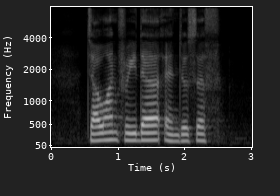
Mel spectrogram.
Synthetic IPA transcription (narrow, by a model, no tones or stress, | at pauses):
d͡ʒawãnfɹidəɛ̃nd͡ʒosɛf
